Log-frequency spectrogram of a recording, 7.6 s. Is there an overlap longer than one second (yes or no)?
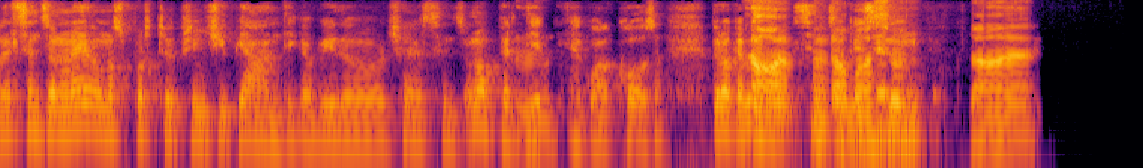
yes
